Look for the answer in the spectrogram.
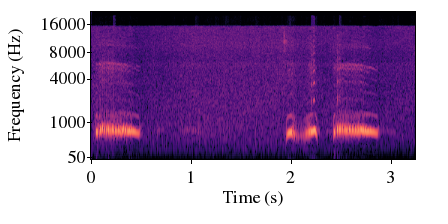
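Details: Spotted dove used to lure wild birds in Kanchanaburi's mountain forest, Thailand, on an evening. Ends a long low coo, pauses, then gives a quick double note and another sustained coo.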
